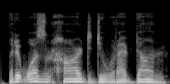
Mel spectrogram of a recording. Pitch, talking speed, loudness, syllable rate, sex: 110 Hz, 315 wpm, -17 LUFS, 6.5 syllables/s, male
